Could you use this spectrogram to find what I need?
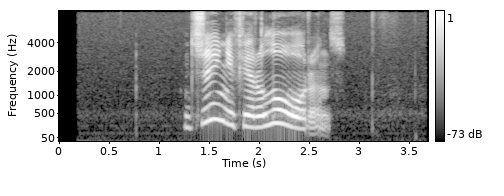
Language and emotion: Russian, sad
